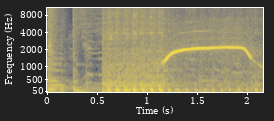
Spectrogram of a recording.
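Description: Rolux petrol lawnmower engine running with a rapid, even firing beat, starting about half a second in. A whistle joins at about a second, rising, holding steady and dropping away near the end.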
